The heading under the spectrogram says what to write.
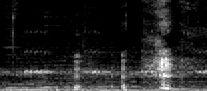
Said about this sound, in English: No, I'm putting crickets in there. Crickets go in there because I can't believe you're doing this again.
